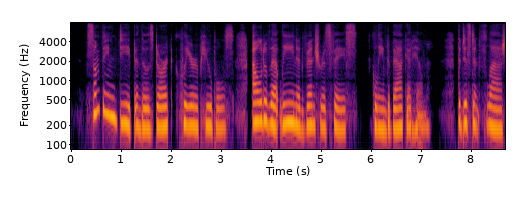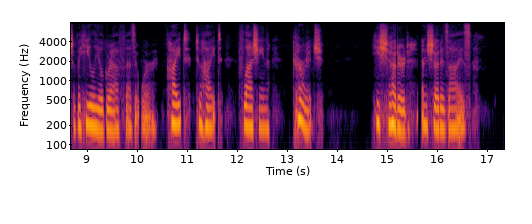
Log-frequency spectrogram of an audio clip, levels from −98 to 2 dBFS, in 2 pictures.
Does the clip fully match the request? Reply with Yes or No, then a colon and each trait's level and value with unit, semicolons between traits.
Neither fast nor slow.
No: slow, 130 wpm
